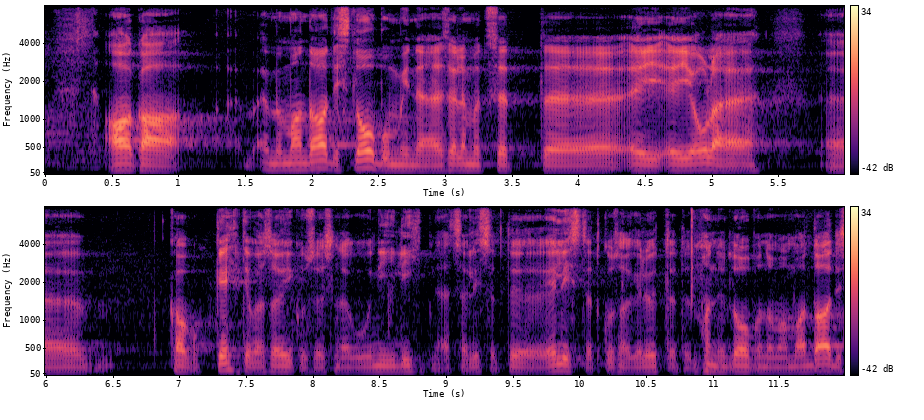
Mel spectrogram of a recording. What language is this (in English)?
Estonian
